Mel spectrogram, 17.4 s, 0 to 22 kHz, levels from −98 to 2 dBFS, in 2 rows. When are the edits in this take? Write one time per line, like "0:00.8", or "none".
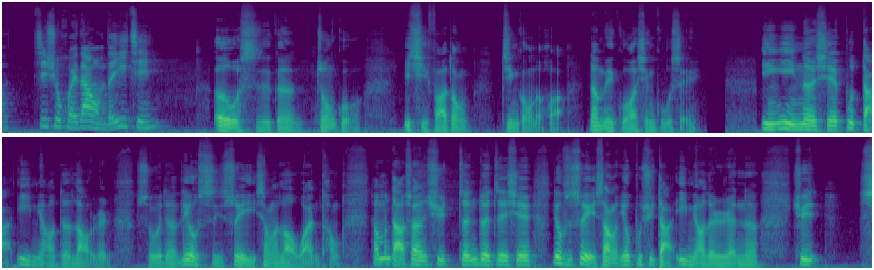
0:01.9
0:07.5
